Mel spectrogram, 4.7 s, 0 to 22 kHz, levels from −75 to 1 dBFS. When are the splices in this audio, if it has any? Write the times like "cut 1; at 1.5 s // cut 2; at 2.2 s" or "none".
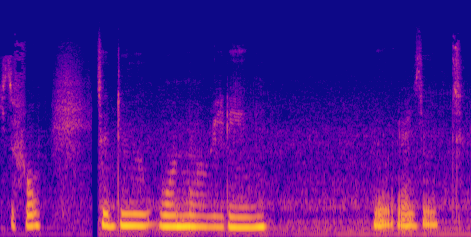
cut 1; at 0.9 s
